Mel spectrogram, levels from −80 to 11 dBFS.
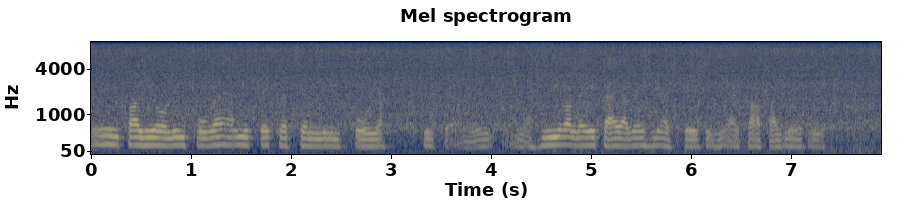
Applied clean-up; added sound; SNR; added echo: none; Stream; 7 dB; none.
